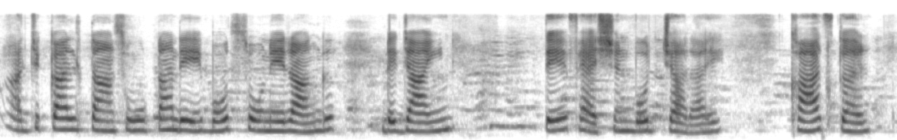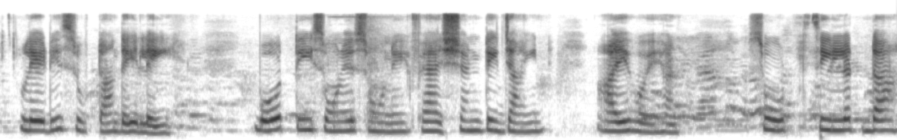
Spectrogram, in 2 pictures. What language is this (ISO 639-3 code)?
pan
